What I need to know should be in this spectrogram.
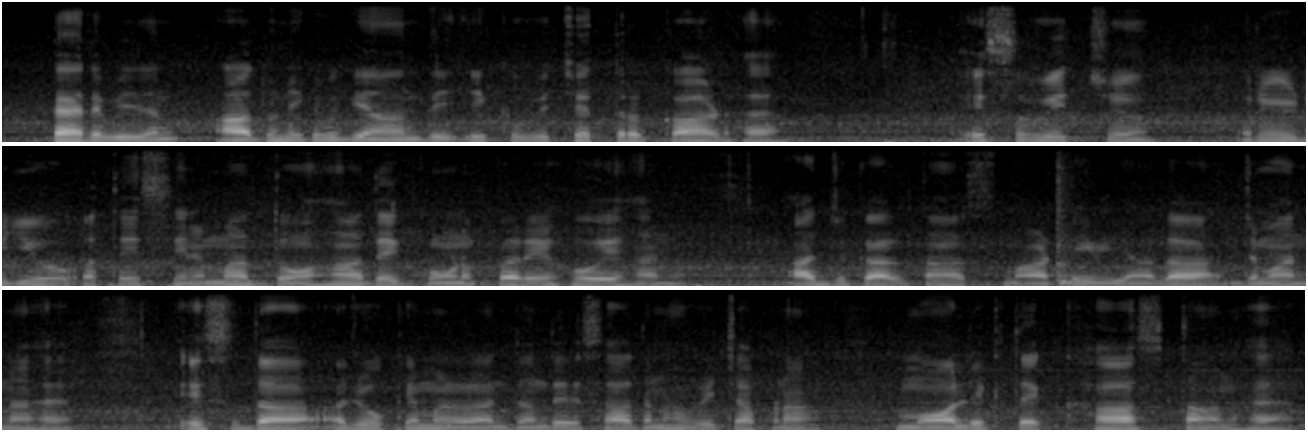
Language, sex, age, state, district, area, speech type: Punjabi, male, 18-30, Punjab, Rupnagar, urban, spontaneous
